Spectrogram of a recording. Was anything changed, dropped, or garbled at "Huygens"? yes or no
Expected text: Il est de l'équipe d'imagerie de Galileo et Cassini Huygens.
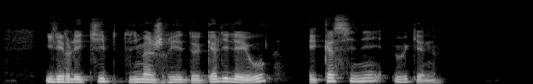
no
